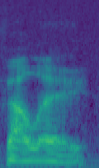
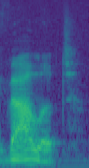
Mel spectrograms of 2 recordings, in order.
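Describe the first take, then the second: First: The word is pronounced the French way. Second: The word is pronounced the British way. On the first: "I pronounce it the French way" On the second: "if I were British, I would say valet"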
